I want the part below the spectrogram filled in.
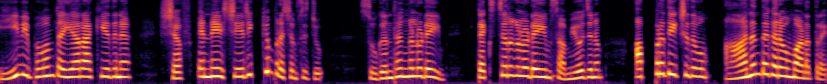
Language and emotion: Malayalam, surprised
